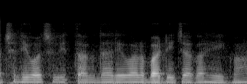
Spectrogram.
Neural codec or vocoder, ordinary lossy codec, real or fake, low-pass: codec, 24 kHz, 0.5 kbps, DualCodec; AAC, 32 kbps; fake; 7.2 kHz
